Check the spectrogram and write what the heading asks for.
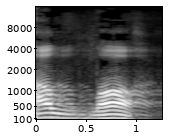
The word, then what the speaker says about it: Allah: oleh Rasulullah Shallallahu Alaihi Wasallam tidak seperti itu membacanya tetapi allohu allohu allohu ya jadi suaranya tebal ya dengan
